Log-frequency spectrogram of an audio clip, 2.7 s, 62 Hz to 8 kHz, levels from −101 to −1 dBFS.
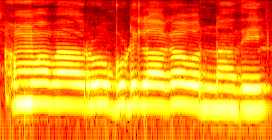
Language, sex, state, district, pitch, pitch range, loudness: Telugu, female, Andhra Pradesh, Annamaya, 215 Hz, 200-220 Hz, -11 LUFS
